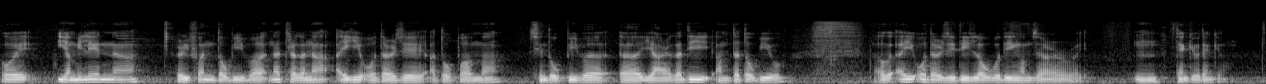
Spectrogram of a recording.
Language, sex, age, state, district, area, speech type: Manipuri, male, 30-45, Manipur, Imphal West, urban, spontaneous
